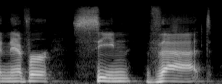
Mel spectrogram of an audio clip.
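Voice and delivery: "never seen that" stretched very slowly, word by word; slow sound-by-sound demo. Shown as a demonstration. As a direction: draw out "never", "seen", "that" separately. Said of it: "clave R". ("never seen that" muy lento, separado)

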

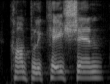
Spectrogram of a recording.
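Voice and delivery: usual speaking voice

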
